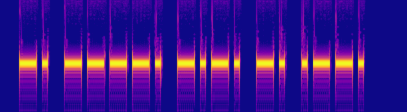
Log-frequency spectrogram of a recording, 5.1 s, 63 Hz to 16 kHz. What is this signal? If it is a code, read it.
Morse code, heard as a keyed tone, about 17 wpm, 700 Hz. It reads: N9CNP
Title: USA Callsign DE Callsign - 5 Characters - 17wpm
